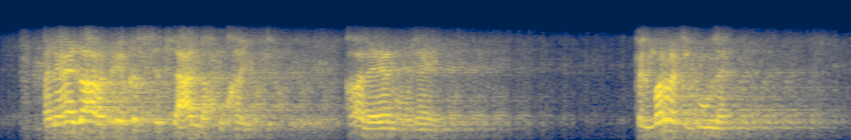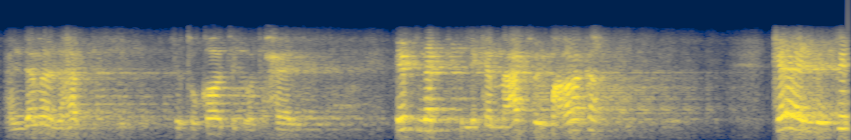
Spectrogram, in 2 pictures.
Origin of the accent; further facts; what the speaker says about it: Egypt; اجعل بلدنا مصر آمنة مطمئنة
